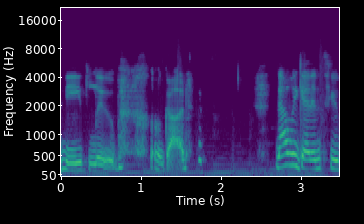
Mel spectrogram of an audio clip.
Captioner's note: laughs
